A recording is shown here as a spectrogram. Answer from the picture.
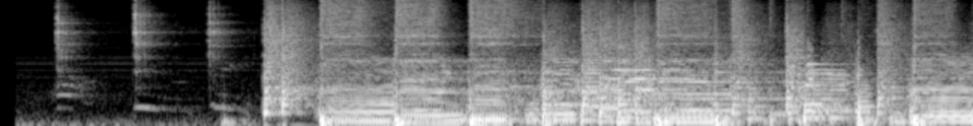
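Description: Live band starting a song: three drum hits about half a second apart, each ringing briefly, then the full band of drum kit, electric bass and electric guitars comes in together just before two seconds in and plays on with a steady beat.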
